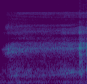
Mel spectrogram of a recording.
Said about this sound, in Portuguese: Ai, tá sentindo minha respiração? Ela tá, ela tá bem pesada. Eu tô preocupado.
